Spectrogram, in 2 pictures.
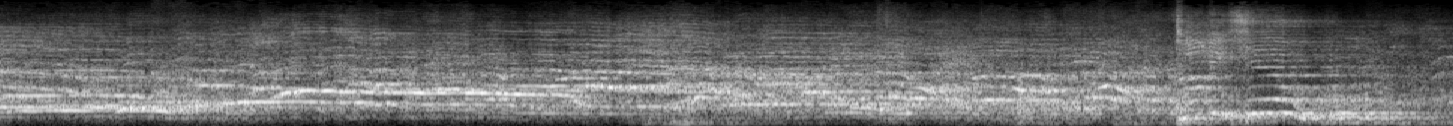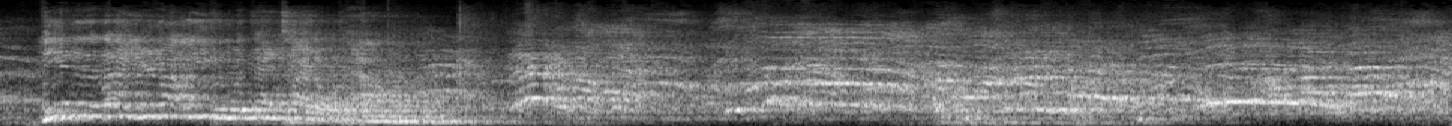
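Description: A crowd chants and cheers loudly in a large echoing hall.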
